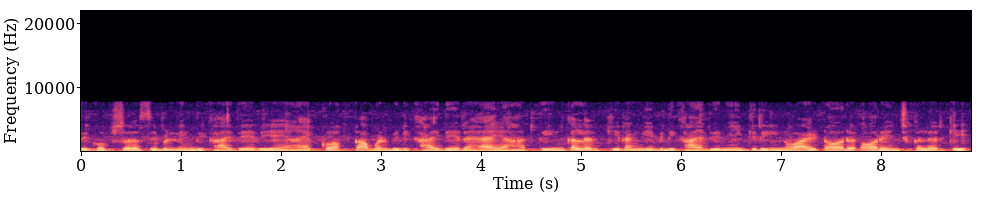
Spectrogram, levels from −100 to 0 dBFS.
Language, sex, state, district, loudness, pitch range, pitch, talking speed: Hindi, female, Rajasthan, Nagaur, -14 LUFS, 160-170 Hz, 165 Hz, 220 wpm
